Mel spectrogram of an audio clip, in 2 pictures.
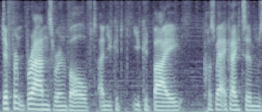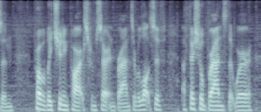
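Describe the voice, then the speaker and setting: A man's voice: lowish voice, steady tone, a little fast, hardly any pauses, fairly bright tone, soft background music. Rambling male streamer losing his voice. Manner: rambling, friendly, many restarts. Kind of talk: casual live-stream chat.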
